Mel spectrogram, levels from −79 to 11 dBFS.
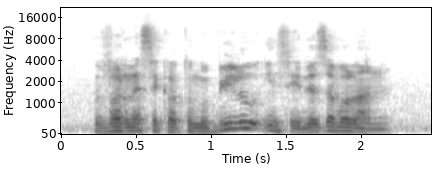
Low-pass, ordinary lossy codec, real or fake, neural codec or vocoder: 19.8 kHz; none; fake; vocoder, 44.1 kHz, 128 mel bands, Pupu-Vocoder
